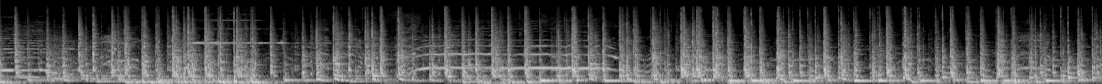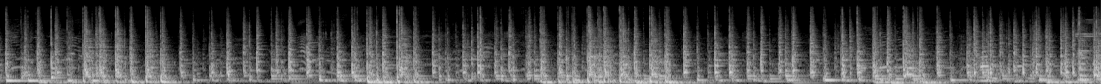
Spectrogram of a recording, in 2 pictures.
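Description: Fast, dense hand drumming on sabar drums, with voices calling over it and a few held sung notes early on.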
